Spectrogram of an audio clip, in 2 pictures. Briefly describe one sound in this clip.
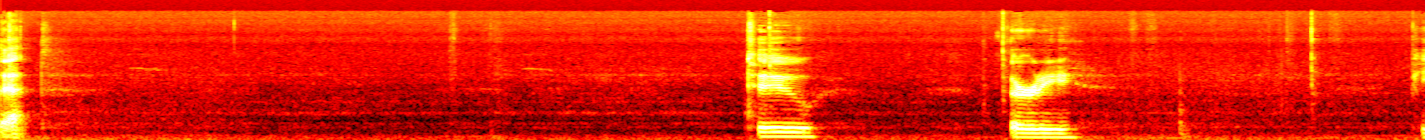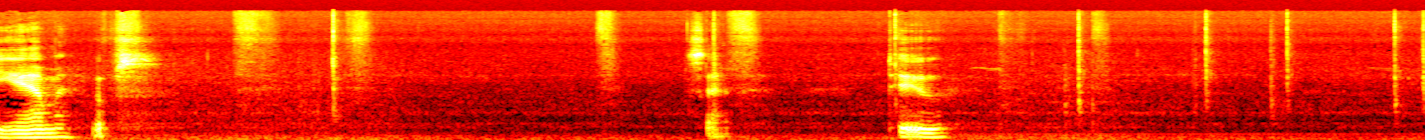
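Buttons click faintly as keys are pressed.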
